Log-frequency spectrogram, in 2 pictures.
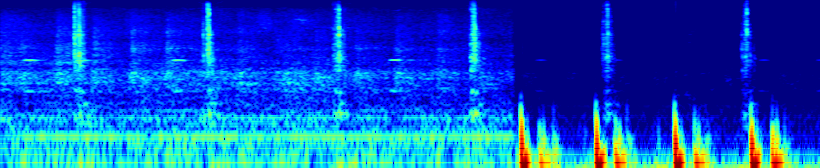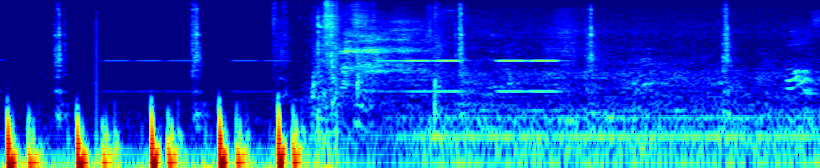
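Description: Clock ticking about once a second over a low hum. About four seconds in, a loud, fast heartbeat comes in, beating in quick double beats for about five seconds, then cuts off and leaves the ticking. The racing heartbeat stands for the character's anxiety.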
